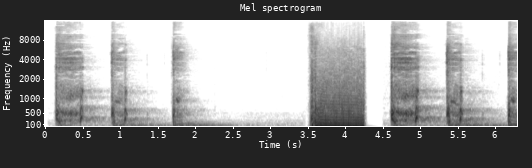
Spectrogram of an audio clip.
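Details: Six abrupt ordinary coughs in two groups of three, with a loud sustained tonal sound, apparently the cat's reaction, in the pause between them.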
